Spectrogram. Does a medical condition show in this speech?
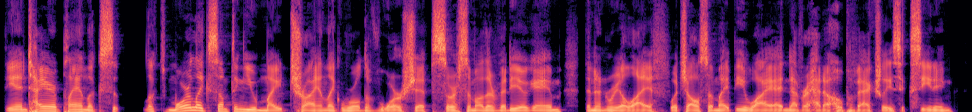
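No.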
